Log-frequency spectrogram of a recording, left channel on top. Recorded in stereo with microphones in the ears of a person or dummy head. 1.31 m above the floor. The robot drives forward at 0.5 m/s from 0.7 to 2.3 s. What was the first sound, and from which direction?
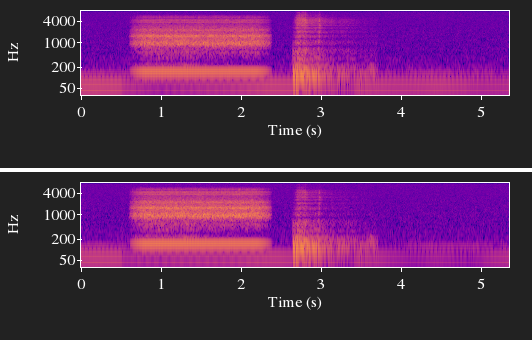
An explosion, 25° left (ahead or behind).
